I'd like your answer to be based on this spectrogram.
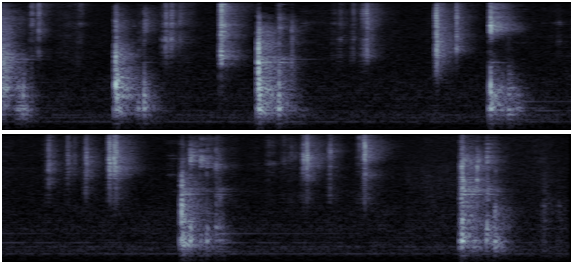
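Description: Freshly harvested, washed carrots cut up on a board, with crisp, evenly spaced chops and snaps about once a second, close and clear against a faint background hum.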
